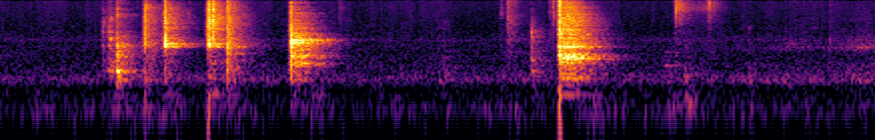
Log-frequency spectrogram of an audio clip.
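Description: Irregular clicks and knocks of a guitar pickup cable and small hardware being handled, in scattered groups, loudest about three seconds and again about five and a half seconds in.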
